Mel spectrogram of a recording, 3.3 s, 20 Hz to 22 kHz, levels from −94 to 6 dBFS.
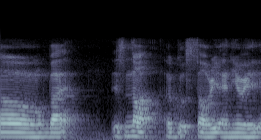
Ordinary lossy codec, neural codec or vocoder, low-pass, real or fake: none; none; 7.2 kHz; real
